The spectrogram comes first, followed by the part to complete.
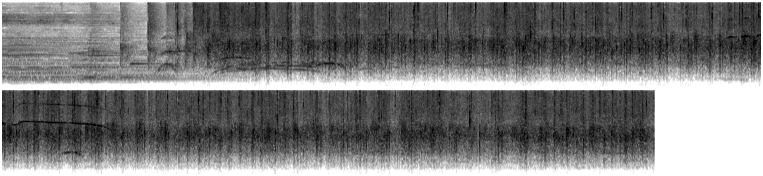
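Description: The last held piano chord and voices of a song ring out for about two seconds. Then a concert audience applauds loudly, with cheering shouts near the start, until the sound cuts off just before the end.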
